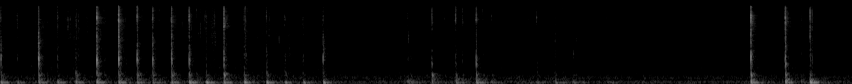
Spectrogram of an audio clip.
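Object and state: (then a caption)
Plastic keyboard keys. Fingertips press the round keys of a dark grey compact plastic wireless keyboard at a slow pace, giving about twenty short, dry clicks with a low thud and a bright edge. A steady run of taps fills the first three seconds, then quieter, scattered taps follow, and a few sharper, louder presses close the clip.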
